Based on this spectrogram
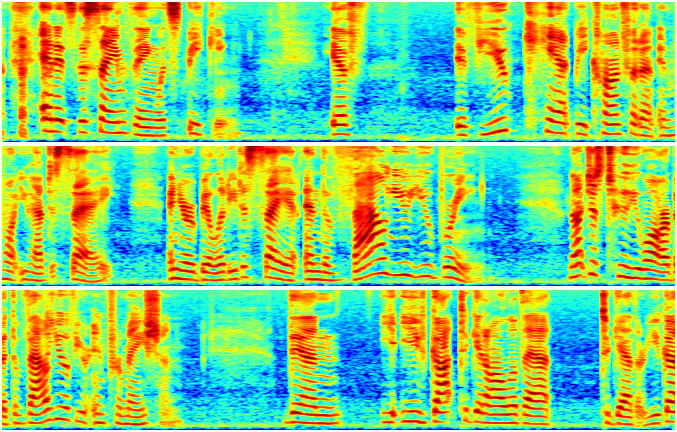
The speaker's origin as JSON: {"language": "English", "region": "Texas", "country": "United States", "said": "I'm from Texas. I can BS with the best of them."}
